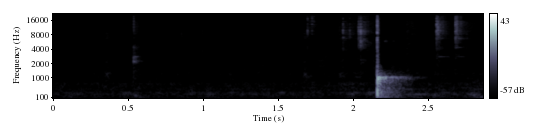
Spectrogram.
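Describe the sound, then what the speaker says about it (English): A cork pops from a bottle of Cooper's Craft bourbon as one sharp, hollow plop, close and loud in a quiet room, followed by a few faint clicks. "quiet on the set for the Cooper's Craft cork pop"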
